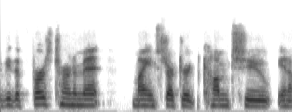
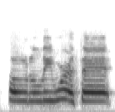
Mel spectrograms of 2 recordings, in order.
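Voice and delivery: high, singled-out punchline; joking lilt, pitched way up; playful teasing; 9 semitones higher than usual. Retold or imitated. Student joking with instructor about gray hairs, playful.

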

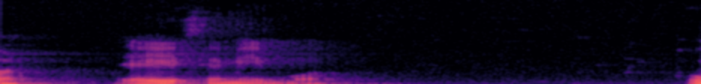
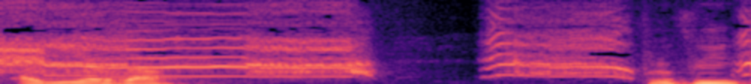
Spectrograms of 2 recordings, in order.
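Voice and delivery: loud startled curse, real fright; startled outburst; 8 dB louder than usual. Real, not acted. Gamer startled by the scare, a loud curse. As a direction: jump at the scare and blurt it out. Jump scare while playing.

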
